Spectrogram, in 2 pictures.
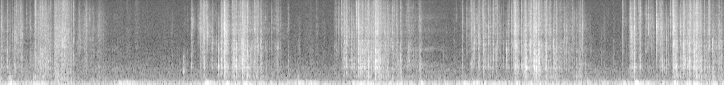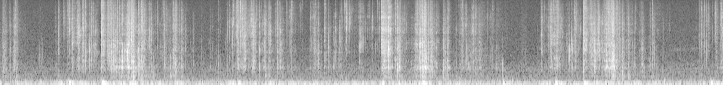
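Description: Foil trading-card pack wrappers being torn open and crinkled in the hands, in bursts about every three seconds.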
